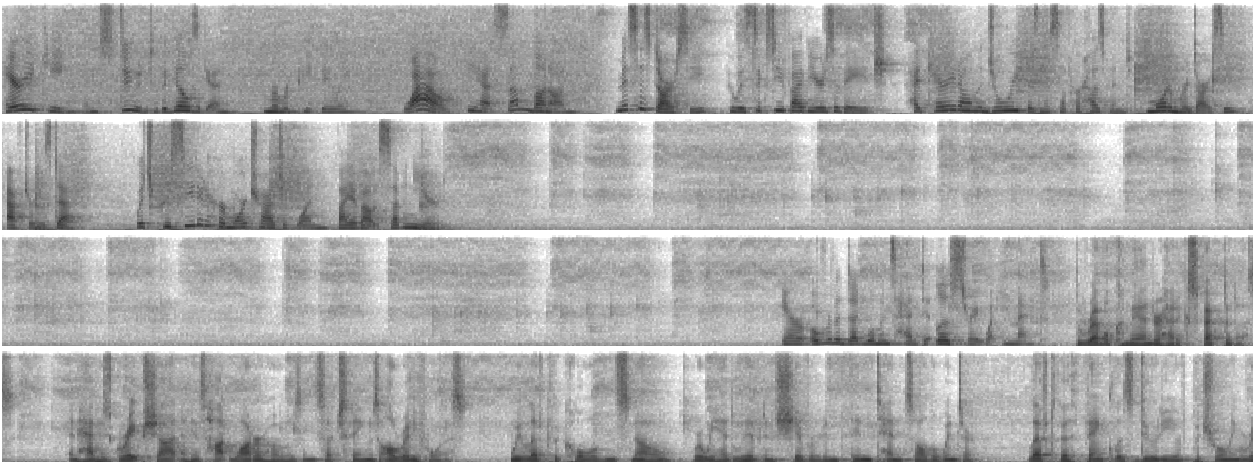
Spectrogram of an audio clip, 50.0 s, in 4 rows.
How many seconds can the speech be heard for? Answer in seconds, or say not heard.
34 s.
